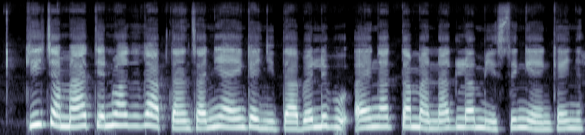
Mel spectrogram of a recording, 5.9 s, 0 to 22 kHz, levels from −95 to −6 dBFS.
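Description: No technical faults can be heard anywhere in the speech. There is nothing in the audio chain that calls for comment.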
